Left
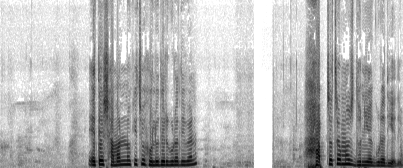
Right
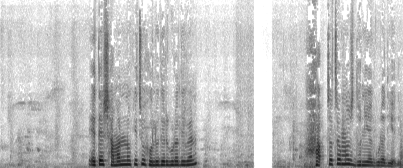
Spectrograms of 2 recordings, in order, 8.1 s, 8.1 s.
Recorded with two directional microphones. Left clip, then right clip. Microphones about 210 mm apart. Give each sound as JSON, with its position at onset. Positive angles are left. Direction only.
{"t": 1.8, "sound": "speech", "side_deg": 40}
{"t": 6.0, "sound": "speech", "side_deg": 45}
